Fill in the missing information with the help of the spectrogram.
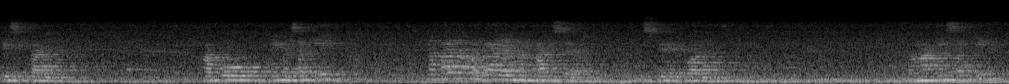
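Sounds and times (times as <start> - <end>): hiss-like room hum: 0.0 - 10.0.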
